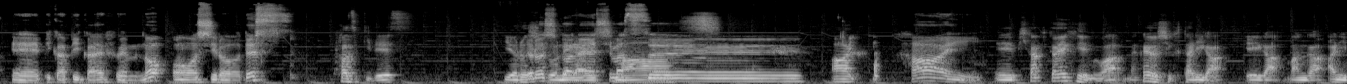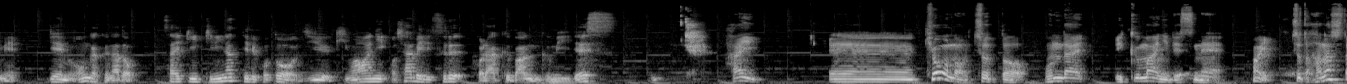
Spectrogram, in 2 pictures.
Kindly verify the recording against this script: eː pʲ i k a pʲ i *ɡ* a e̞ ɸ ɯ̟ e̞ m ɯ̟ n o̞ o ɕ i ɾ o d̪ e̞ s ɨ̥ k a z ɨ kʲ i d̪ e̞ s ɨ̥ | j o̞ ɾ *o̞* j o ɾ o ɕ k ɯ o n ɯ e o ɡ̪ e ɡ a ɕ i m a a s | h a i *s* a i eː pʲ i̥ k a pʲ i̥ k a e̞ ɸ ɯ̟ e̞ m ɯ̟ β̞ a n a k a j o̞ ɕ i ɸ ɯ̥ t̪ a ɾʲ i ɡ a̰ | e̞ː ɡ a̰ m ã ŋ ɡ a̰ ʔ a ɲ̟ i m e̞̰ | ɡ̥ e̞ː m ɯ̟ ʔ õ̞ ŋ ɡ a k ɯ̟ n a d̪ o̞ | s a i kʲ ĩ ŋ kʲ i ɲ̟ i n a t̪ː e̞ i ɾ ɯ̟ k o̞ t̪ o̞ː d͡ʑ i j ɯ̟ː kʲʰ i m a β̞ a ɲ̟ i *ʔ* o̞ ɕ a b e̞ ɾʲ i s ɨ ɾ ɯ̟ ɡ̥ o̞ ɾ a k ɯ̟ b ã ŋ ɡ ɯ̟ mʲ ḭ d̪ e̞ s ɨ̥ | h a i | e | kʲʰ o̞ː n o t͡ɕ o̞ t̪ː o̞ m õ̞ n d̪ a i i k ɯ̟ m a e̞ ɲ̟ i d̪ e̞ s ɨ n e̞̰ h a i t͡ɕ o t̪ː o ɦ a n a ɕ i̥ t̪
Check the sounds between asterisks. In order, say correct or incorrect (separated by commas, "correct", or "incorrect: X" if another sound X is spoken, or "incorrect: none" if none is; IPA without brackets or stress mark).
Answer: incorrect: k, correct, incorrect: h, correct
